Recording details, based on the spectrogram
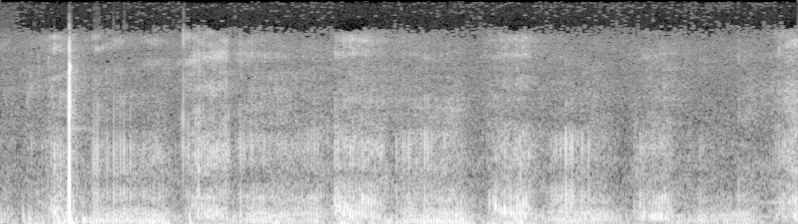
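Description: A domestic cat purrs steadily, a low rumbling throb that swells and fades with each breath.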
